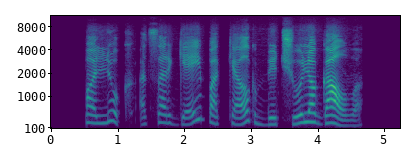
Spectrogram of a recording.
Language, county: Lithuanian, Utena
